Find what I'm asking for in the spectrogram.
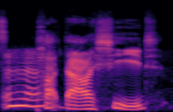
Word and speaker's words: pâte: Because what you're saying in French is pâte d'arachide, which means peanut paste. And it's spelled P-A-T-E. and there's a circumflex, a little hat on the A. And in French words, that means it used to be spelled with an S. So it used to be spelled P-A-S-T, but now it's spelled P-A-T-E. But you translated the word P-A-T-T-E, which means paw or leg of an animal. – Yes. – So you translated, so you, it, they sound almost the same, pot and pat.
